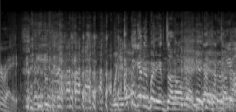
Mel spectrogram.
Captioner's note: laughter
